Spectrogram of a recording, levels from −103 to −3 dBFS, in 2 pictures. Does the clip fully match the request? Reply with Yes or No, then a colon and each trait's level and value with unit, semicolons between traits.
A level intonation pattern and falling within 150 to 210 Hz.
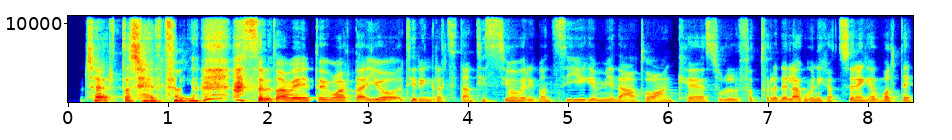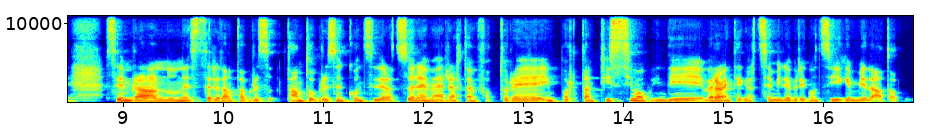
Yes: narrow, 1.8 semitones; high, 190 Hz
